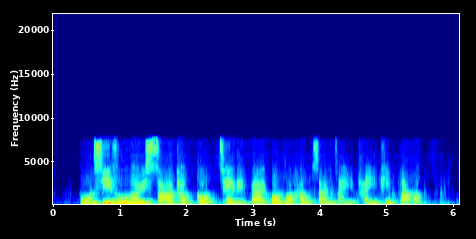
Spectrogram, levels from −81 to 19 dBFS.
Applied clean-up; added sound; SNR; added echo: neural separator model SepFormer DNS4.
